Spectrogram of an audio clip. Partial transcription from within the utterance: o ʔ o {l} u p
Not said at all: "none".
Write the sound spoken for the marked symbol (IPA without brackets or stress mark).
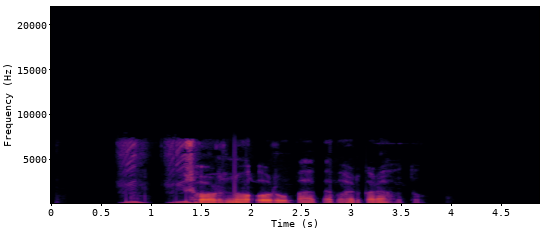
ɾ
